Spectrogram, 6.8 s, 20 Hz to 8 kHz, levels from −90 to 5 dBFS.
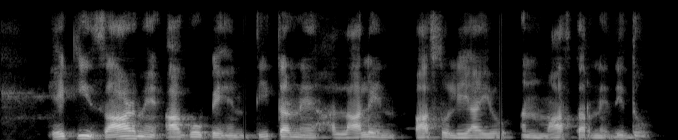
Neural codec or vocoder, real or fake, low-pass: codec, 44.1 kHz, 7.8 kbps, DAC; fake; 7.2 kHz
